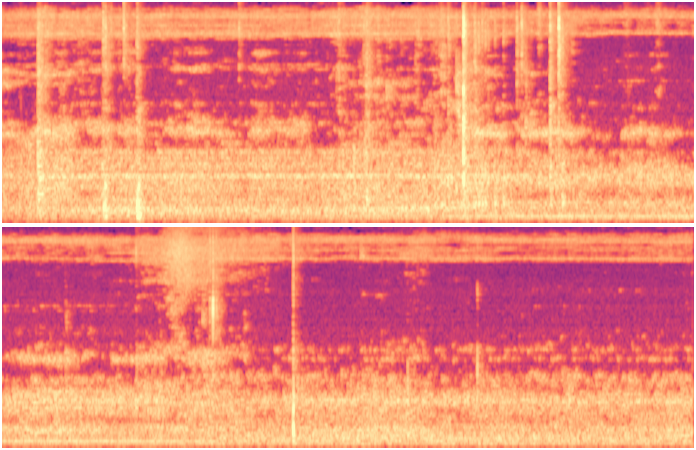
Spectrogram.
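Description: Quiet room with a steady high hiss, broken by a few soft clicks and taps as a person steps barefoot onto a digital bathroom scale and waits for the reading.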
